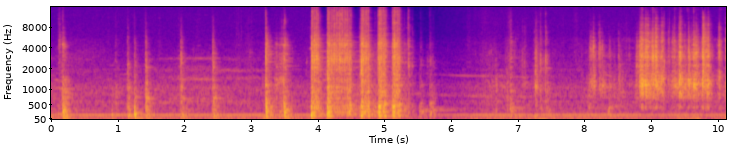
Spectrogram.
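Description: Hand-tool work fastening a stovepipe wall thimble and bracket to a wall: scattered clicks and knocks, with bursts of rapid clicking and rattling about four seconds in and again near the end, over a low steady hum.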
